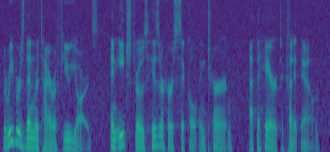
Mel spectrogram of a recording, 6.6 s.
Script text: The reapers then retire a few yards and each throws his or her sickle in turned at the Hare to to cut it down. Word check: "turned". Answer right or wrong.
wrong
